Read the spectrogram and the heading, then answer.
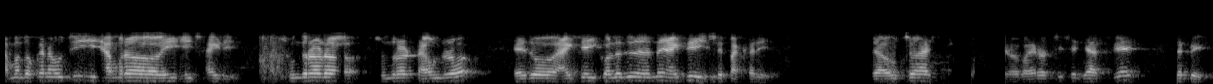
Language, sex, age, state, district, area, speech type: Odia, female, 60+, Odisha, Sundergarh, rural, conversation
